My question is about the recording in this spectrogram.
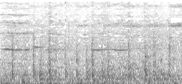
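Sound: passing train on railway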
